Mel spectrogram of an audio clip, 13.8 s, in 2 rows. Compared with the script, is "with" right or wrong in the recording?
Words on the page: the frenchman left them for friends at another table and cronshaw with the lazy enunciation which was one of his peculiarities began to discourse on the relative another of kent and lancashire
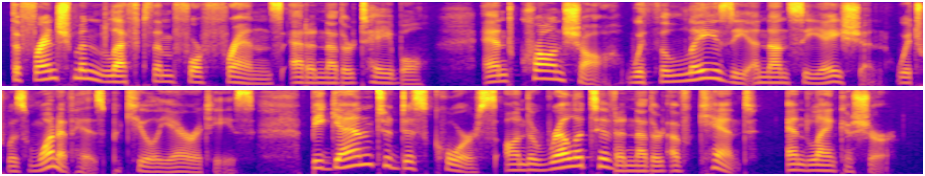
right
